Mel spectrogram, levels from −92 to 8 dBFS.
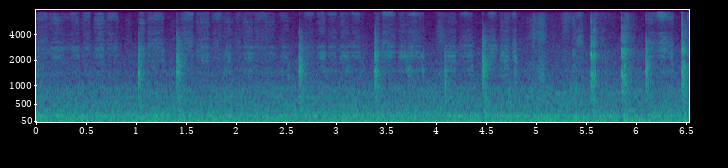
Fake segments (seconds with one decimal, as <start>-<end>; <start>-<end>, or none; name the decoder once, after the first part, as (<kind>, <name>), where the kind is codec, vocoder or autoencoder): none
